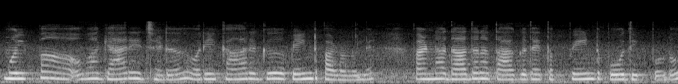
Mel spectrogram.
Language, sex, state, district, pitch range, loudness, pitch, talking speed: Tulu, female, Karnataka, Dakshina Kannada, 230-265 Hz, -14 LUFS, 245 Hz, 140 wpm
